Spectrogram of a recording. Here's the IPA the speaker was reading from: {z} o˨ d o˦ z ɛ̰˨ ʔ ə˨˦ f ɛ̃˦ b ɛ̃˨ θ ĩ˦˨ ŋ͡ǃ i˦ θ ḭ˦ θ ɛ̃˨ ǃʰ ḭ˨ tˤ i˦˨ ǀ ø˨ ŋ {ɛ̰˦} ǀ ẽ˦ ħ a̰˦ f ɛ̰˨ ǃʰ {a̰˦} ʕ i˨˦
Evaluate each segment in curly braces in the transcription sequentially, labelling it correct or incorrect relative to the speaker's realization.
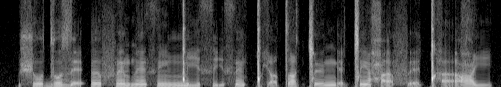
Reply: incorrect: ʃ, incorrect: ɛ̰˨, incorrect: a̰˨˦

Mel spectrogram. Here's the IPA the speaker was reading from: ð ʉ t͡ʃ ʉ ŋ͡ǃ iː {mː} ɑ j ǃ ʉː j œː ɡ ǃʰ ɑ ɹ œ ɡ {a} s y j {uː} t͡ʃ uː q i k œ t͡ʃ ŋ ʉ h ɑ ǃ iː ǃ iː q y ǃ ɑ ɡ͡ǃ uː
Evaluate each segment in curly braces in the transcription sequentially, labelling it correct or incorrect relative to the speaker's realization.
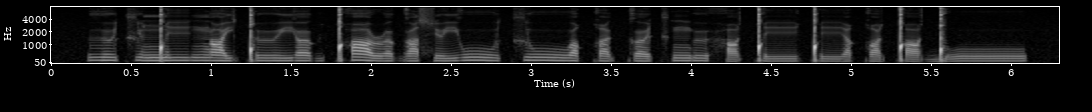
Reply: incorrect: ŋ, incorrect: ɑ, correct

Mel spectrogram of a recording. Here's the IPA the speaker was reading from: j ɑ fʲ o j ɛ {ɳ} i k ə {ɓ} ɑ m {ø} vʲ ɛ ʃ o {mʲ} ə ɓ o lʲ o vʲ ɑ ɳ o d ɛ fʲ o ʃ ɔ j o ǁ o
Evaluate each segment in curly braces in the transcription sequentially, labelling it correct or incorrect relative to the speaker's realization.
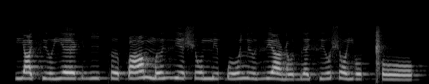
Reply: incorrect: ɖʱ, correct, incorrect: ə, correct

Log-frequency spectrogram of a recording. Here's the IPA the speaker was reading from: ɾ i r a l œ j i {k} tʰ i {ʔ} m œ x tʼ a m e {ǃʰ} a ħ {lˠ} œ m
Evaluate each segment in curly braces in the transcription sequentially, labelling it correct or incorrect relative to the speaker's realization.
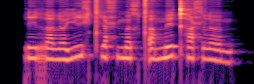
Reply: incorrect: x, incorrect: ħ, incorrect: kʰ, incorrect: l

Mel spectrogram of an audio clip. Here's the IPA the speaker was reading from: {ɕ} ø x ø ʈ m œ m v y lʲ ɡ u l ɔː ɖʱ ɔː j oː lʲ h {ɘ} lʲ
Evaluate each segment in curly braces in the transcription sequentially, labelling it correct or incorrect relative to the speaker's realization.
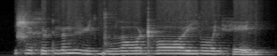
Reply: correct, incorrect: e

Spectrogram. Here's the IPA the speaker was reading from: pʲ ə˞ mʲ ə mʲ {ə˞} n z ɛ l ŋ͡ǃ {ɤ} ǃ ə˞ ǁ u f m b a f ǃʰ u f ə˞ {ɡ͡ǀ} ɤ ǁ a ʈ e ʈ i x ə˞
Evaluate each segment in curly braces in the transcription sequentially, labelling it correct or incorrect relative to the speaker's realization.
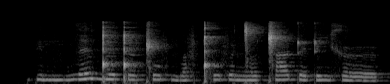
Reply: incorrect: ə, incorrect: ə˞, incorrect: ŋ͡ǀ

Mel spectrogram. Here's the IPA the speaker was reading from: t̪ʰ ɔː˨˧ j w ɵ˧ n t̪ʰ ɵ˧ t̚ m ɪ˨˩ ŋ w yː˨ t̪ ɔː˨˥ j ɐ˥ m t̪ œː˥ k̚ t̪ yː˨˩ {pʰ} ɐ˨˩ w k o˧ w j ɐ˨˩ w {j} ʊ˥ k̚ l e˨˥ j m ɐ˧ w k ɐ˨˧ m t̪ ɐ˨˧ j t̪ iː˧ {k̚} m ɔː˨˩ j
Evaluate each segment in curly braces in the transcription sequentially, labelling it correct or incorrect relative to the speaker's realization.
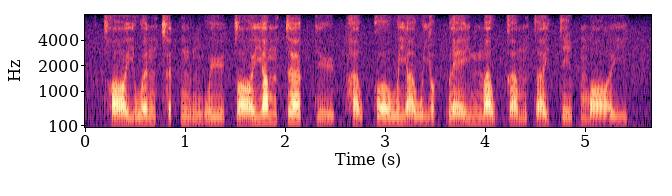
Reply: correct, correct, incorrect: p̚

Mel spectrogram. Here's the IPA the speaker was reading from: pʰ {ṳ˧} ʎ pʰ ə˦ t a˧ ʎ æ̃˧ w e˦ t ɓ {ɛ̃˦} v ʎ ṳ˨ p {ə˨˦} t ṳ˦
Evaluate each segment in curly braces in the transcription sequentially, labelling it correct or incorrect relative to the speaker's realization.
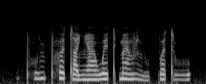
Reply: incorrect: ṳ˦, correct, incorrect: ə˦

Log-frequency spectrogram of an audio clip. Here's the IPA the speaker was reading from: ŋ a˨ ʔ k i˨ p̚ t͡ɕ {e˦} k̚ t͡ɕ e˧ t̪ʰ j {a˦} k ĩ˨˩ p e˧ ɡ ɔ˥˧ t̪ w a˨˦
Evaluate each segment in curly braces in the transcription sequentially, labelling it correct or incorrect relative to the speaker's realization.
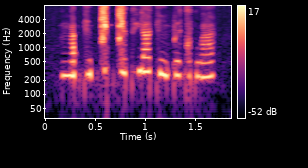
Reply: correct, incorrect: a˧

